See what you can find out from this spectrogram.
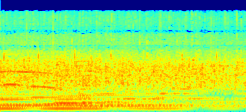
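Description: A crowd applauds with steady, dense hand clapping that fills the whole stretch at an even, loud level, with a low sustained hum underneath.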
